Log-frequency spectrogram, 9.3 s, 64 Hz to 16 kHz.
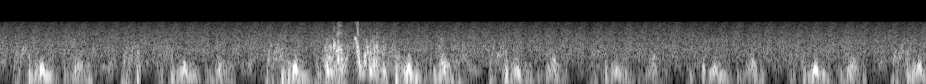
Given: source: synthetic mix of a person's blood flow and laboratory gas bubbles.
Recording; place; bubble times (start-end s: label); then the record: Doppler ultrasound of blood flow; precordium
3.23-3.50 s: bubbles
3.53-4.04 s: bubbles
From the record:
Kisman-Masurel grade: 223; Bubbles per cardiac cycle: several, 3 to 8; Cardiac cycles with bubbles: 10 to 50%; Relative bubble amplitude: loud (0.450 to 0.775); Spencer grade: 2 (many but less than half of the cardiac periods contain bubble signals, singularly or in groups); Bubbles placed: anywhere in the cardiac cycle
